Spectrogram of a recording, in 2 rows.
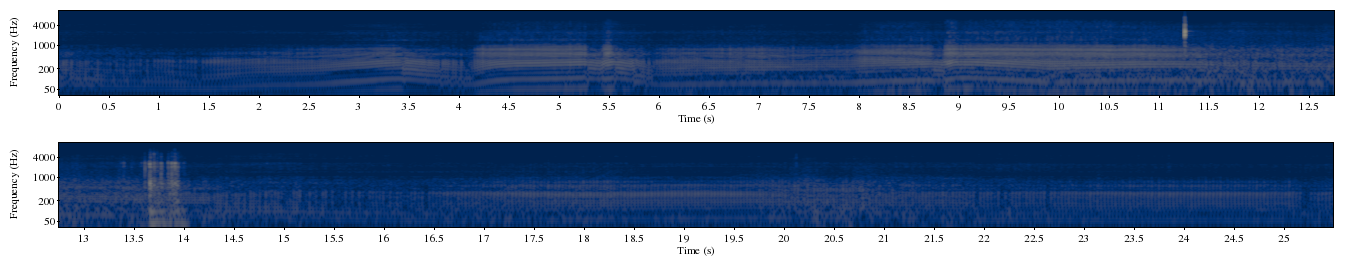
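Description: SSR 125cc pit bike's single-cylinder four-stroke engine running as it is ridden, its pitch rising and dropping several times as the throttle is worked. A sharp click comes about halfway in and a knock a couple of seconds later, after which the engine runs more steadily and quietly.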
